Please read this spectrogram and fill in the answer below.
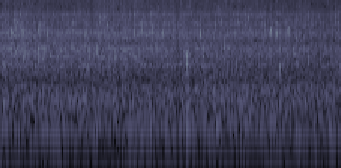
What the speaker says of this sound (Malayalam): എണ്ണ ചൂടായിട്ടുണ്ട് അപ്പോൾ അരപ്പ് പുരട്ടി വെച്ച മീനും കൂടെ കുറച്ചിടാം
